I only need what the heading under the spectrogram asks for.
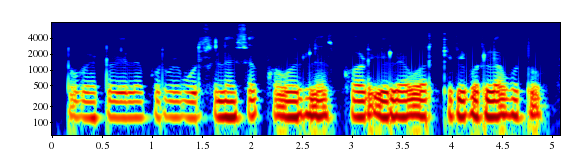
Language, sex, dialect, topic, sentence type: Marathi, male, Northern Konkan, agriculture, question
